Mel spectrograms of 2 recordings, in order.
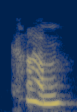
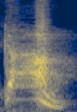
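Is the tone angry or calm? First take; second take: calm; angry. First: It is said in a calm, normal tone. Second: It is said in an angry, frustrated tone.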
